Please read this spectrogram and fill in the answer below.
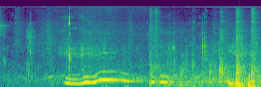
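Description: A girl humming a few wordless notes, starting about a second in, that rise, hold and fall like a short tune, followed by a couple of shorter hummed notes. Near the end comes a brief, loud rustling thump.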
